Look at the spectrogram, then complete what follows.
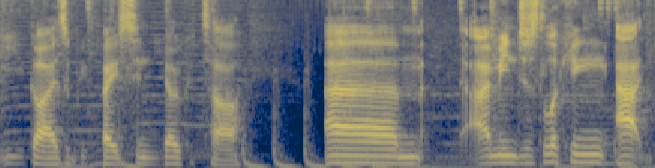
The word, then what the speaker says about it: Yokota: I think it's pronounced Yokota. I don't want to lead you the wrong way. Yokota?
